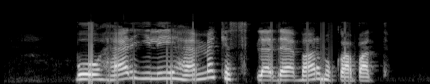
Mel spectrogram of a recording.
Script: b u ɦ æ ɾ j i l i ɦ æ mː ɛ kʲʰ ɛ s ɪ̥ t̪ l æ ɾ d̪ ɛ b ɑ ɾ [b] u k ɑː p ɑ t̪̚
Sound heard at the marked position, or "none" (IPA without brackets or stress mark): m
